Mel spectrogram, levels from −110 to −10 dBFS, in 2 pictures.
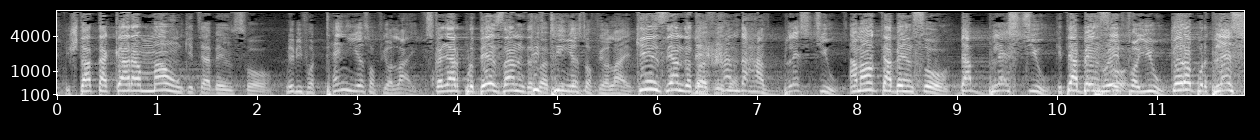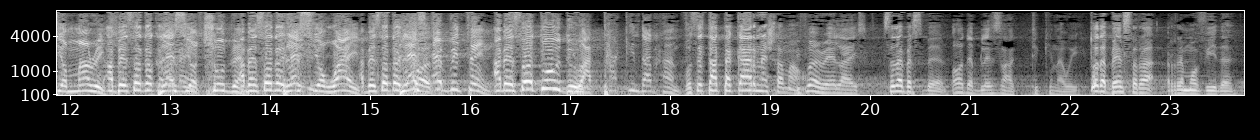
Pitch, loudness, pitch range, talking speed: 220 Hz, -18 LUFS, 170-250 Hz, 160 wpm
